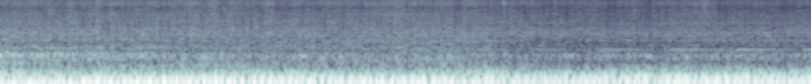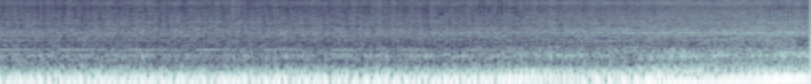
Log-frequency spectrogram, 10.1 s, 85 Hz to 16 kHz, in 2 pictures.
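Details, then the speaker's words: 2007 GXP with Sloppy Stage 3 cam, VATS and DOD deleted via HP Tuners, first start-up after retightening loose front rockers: deep lumpy V8 rumble rising and falling smoothly with throttle, no ticking or popping; loose-rocker popping fixed, healthy revving. "okay hey well she fired up and she's not making the popping noise so it was definitely those rockers being loose on the front"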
